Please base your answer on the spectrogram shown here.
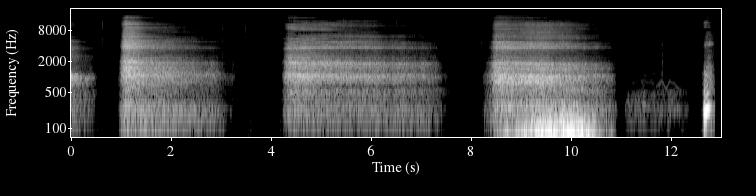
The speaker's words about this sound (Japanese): それからゆっくり深呼吸して。そうそう、吸って、吐いて、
